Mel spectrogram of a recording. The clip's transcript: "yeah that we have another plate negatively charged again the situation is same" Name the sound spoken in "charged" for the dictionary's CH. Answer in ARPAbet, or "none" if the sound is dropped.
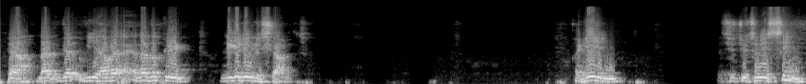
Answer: SH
